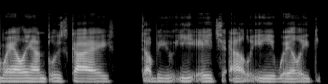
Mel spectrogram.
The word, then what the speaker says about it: Wehle: Wehle rhymes with daily.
